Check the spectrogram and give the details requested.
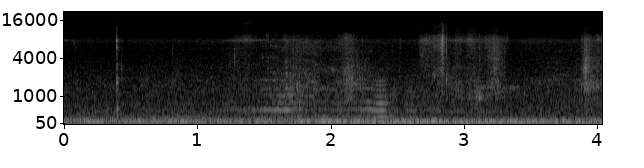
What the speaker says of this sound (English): I've got some apis or honeybees hanging around from the farm over the other side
